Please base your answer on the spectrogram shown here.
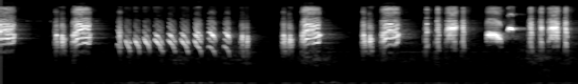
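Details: Energetic long-tailed shrike song played to draw answers from other shrikes; fast run of rhythmic rising chirps, then loud buzzy phrases and high whistled notes, with a faint low rumble beneath.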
